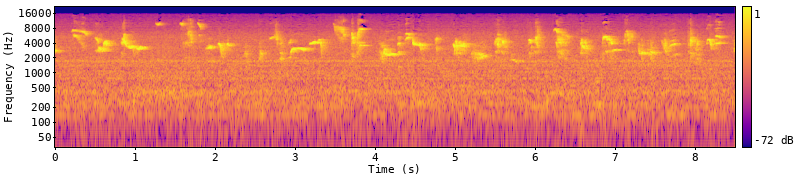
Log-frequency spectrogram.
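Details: Autumn song of a captive Eurasian blackcap, brought in from a loggia to overwinter in the kitchen, morning of 1 October 2017: rapid, rambling chatter of short high twittering notes mixed with brief clear whistles.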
